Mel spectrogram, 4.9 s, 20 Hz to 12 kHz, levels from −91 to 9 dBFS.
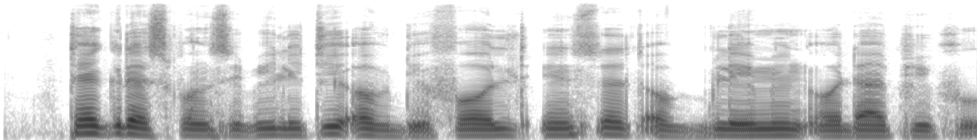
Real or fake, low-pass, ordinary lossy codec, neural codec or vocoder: real; 10.8 kHz; none; none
